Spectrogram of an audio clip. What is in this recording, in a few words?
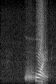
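"kuai4", Mandarin Chinese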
